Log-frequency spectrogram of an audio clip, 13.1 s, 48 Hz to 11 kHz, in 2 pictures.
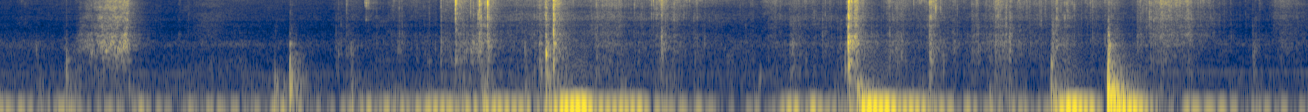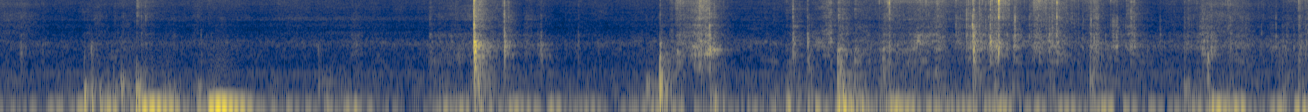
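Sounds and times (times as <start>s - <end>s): plastic wrapping crinkling and ripping: 1.7s - 6.5s, 10.7s - 13.0s.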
